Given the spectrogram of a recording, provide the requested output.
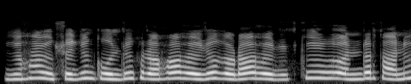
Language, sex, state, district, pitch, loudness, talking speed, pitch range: Hindi, female, Maharashtra, Mumbai Suburban, 260 Hz, -13 LUFS, 175 wpm, 245-280 Hz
